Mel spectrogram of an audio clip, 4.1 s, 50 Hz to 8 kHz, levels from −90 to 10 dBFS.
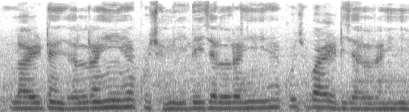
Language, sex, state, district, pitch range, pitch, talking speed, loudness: Hindi, female, Bihar, Sitamarhi, 150-170 Hz, 155 Hz, 205 wpm, -24 LUFS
